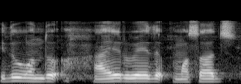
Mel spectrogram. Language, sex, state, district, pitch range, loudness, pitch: Kannada, male, Karnataka, Koppal, 130-150 Hz, -13 LUFS, 145 Hz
